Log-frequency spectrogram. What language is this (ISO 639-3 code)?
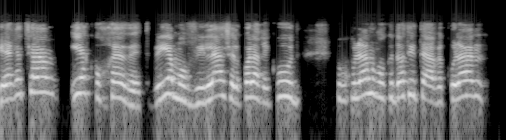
heb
